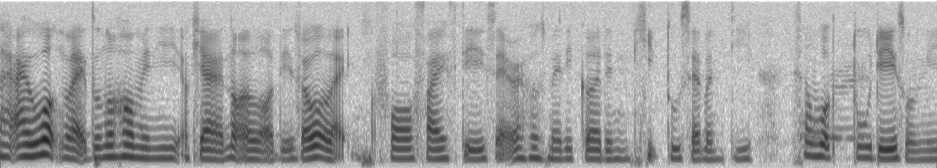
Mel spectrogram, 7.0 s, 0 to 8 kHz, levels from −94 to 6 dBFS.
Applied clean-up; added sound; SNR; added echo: none; none; none; none.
